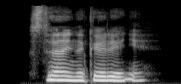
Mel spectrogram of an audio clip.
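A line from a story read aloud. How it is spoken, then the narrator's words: Heavy, unusually hoarse voice. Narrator (Russian): Его голос сейчас был утяжелен, непривычный хрипотцой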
